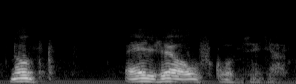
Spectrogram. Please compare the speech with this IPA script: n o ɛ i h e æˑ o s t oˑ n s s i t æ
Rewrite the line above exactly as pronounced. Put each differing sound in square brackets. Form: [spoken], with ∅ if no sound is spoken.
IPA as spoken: n o [e] i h e æˑ [u] s [k] oˑ n [t] s i t æ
